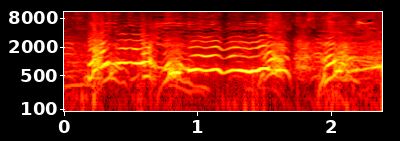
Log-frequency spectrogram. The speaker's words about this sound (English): You can see in the dogs now, they're starting to get fired up a little bit.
